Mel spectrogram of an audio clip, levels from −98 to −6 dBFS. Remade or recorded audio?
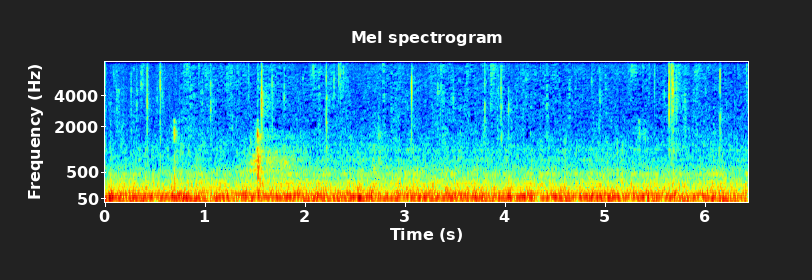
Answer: recorded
